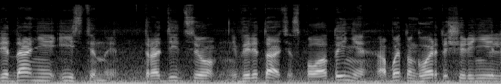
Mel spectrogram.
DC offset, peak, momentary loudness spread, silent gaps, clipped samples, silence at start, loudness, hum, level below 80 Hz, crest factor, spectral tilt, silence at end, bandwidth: under 0.1%; -4 dBFS; 7 LU; none; under 0.1%; 0 s; -21 LUFS; none; -24 dBFS; 16 dB; -5 dB/octave; 0 s; 17 kHz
